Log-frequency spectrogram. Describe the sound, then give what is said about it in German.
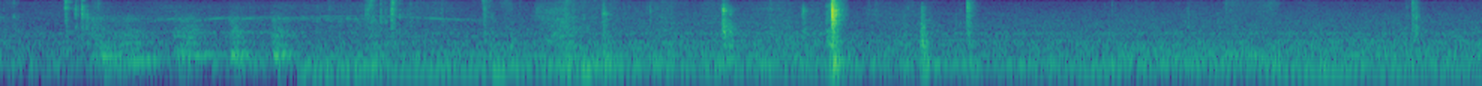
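A car engine cranks and starts on a windy, stormy day, then settles into a steady low idle, with a few sharp clicks and one loud knock partway through; no one speaks. “So, ich muss mal kurz unterbrechen, weil ich hier starten musste. Auto an, Musik aus und ja.”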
